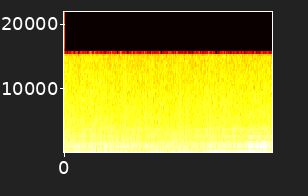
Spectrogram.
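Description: Single-cylinder Yamaha Ténéré 250 motorcycle engine running under steady wind and road noise on the onboard microphone. The engine pitch rises a little near the end as the bike gathers speed.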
